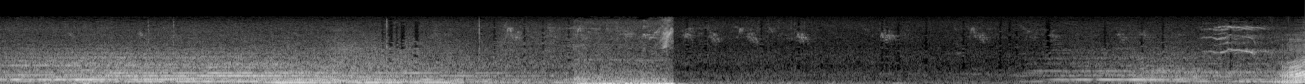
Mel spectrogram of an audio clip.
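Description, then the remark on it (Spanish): Eerie, droning trumpet-like blasts, recorded in Ukraine, sound from the sky: a long loud layered groan, an abrupt drop to near quiet, then the brassy tone swells back in, with faint chirps overhead. “Pero ahorita les quiero poner el sonido de las trompetas justo del universo que se han escuchado, por ejemplo, en México.”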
